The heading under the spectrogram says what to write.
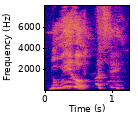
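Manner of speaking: loud, high scolding; indignant preaching. Real, not acted. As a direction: scold the absent churchgoers. Scolding empty church.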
